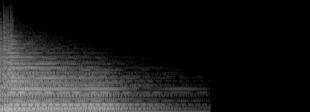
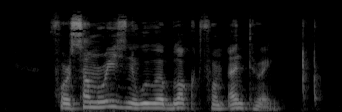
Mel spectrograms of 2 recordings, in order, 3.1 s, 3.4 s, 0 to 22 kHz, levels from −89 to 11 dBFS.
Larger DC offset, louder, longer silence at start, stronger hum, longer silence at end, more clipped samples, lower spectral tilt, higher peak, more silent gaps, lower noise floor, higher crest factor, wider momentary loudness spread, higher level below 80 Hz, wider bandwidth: neither; first, -28 LUFS vs -39 LUFS; second, 0 s vs 0.5 s; neither; first, 1 s vs 0.25 s; neither; first, -7 dB/octave vs -3.5 dB/octave; first, -10 dBFS vs -20 dBFS; neither; second, -59 dBFS vs -77 dBFS; about the same, 20 dB vs 22 dB; second, 16 LU vs 23 LU; first, -40 dBFS vs -82 dBFS; second, 13 kHz vs 14.5 kHz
